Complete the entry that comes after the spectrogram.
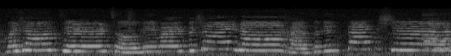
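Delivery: put-on high, slow sing-song little girl. Comic imitating a little girl announcing her infection in sing-song. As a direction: chant it like a tattling five-year-old. Child voice in retold scene.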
